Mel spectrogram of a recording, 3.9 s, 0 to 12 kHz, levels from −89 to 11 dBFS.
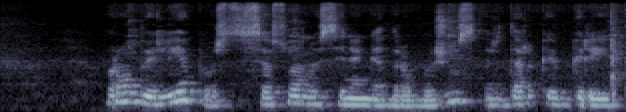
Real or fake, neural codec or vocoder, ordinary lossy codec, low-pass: real; none; MP3, 96 kbps; 10.8 kHz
